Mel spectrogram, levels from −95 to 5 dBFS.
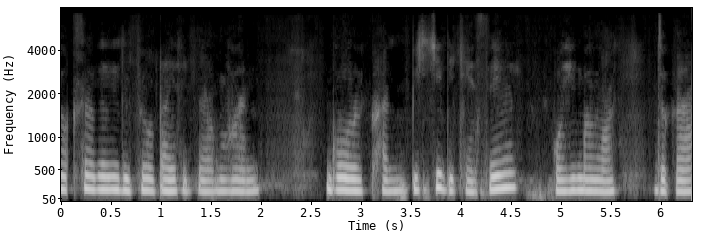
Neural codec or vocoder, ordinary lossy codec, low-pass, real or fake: codec, 16 kHz, 1 kbps, FreqCodec, larger model; none; 7.2 kHz; fake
